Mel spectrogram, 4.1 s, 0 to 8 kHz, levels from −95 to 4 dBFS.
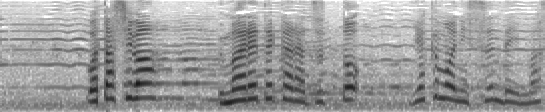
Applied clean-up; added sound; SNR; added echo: none; none; none; none.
